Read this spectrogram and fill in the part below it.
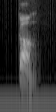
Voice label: "geng4", Chinese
